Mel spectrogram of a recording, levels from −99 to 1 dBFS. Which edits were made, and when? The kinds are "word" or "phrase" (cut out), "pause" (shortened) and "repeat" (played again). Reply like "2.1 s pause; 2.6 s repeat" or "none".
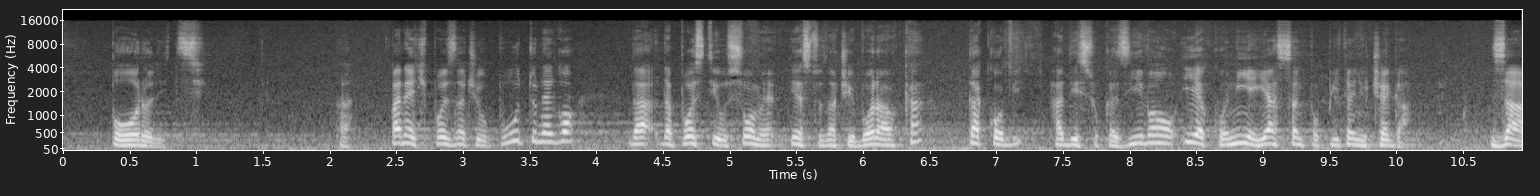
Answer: none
